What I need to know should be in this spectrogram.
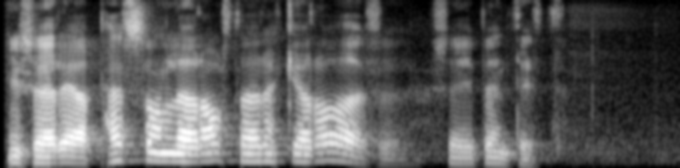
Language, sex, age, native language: Icelandic, male, 60-69, Icelandic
